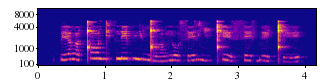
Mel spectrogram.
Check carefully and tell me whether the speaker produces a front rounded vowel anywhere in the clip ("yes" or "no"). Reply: no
